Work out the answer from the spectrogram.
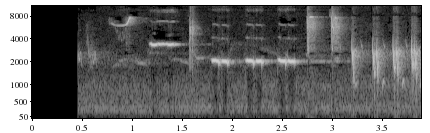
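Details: Flycatcher, kept as a songbird and singing energetically, gives a lively burst: thin high whistles and a steady whistled note, then a run of sharp, repeated chirps that get louder toward the end.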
